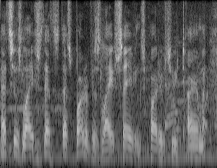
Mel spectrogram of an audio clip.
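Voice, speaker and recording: Music plays in the background as a man with an American accent talks with ordinary pitch variation. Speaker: auctioneer, second- or third-generation. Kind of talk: interview answer, conversational. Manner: plain-spoken, sad, weary.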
